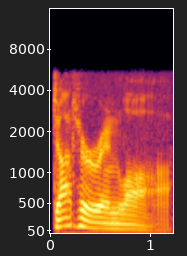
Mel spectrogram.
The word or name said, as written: daughter-in-law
